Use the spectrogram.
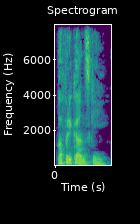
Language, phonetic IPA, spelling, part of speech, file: Russian, [ɐfrʲɪˈkanskʲɪj], африканский, adjective, Ru-африканский.ogg
- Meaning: African (of, relating to or from Africa)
